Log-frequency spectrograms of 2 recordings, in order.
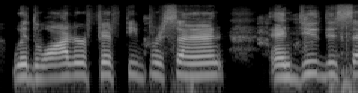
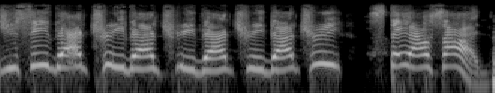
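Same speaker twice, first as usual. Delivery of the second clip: high-pitched, insistent retold warning; comic re-enactment of guarding your patch, voice pitched up; territorial warning; 8 semitones higher than usual. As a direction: mark off each boundary emphatically, then order them out. Retells marking out her digging territory.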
